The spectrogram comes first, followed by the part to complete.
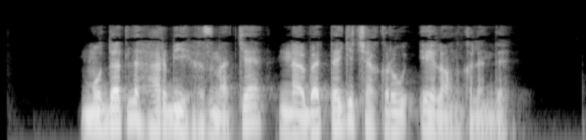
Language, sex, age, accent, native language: Uzbek, male, 19-29, Xorazm, Uzbek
